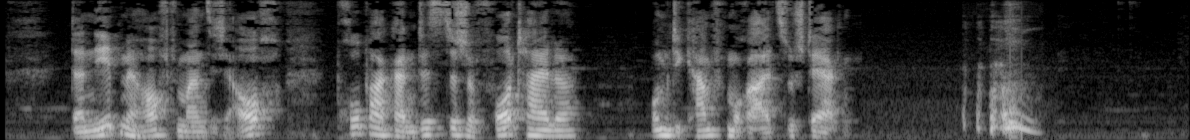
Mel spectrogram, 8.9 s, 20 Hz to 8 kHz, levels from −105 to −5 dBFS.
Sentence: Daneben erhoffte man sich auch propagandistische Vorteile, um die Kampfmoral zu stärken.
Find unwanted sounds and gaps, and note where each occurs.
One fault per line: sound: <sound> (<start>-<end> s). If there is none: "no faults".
sound: throat clearing (7.2-7.8 s)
